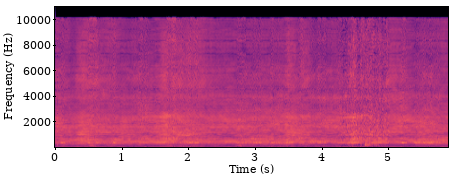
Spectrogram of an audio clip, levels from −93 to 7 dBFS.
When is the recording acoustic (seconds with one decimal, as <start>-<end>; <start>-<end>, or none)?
4.3-5.0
